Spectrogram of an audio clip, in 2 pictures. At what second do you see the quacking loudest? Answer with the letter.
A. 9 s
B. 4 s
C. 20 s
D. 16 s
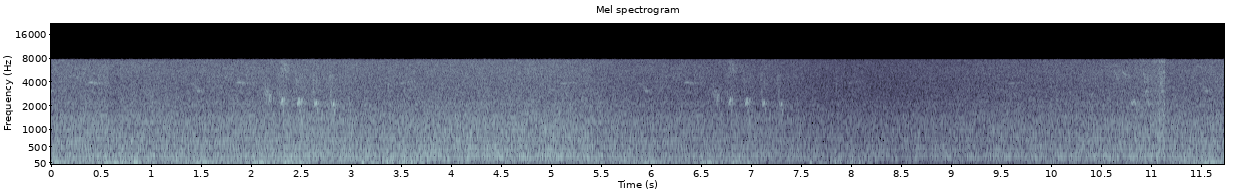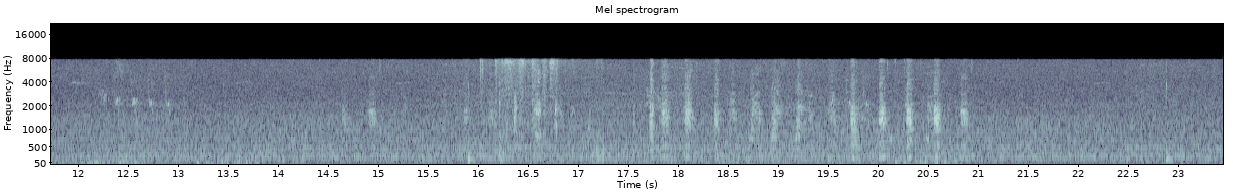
C.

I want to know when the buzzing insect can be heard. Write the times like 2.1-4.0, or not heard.
0.0-23.4.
